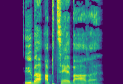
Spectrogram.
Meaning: inflection of überabzählbar: 1. strong/mixed nominative/accusative feminine singular 2. strong nominative/accusative plural 3. weak nominative all-gender singular
- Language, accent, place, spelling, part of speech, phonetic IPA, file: German, Germany, Berlin, überabzählbare, adjective, [ˈyːbɐˌʔapt͡sɛːlbaːʁə], De-überabzählbare.ogg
